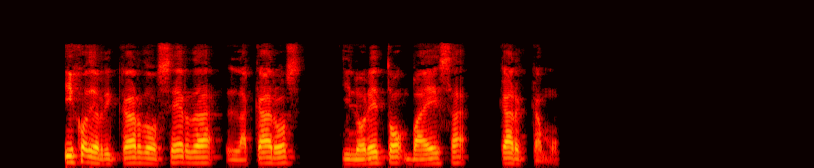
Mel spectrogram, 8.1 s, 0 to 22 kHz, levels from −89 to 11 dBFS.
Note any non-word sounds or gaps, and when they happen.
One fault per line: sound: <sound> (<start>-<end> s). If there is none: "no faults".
no faults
